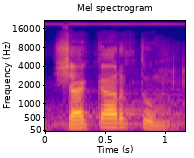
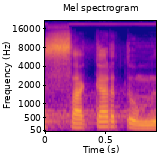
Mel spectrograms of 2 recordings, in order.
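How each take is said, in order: First: The word begins with an 'sh' sound. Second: The word begins with an 's' sound. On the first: You are grateful. The speaker calls it right. "huruf sya" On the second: You are drunk. The speaker calls it wrong. "huruf sya ini dibaca dengan huruf sa"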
